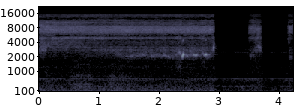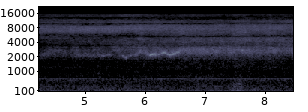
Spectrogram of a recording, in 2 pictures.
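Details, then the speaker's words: Pen blank sanded on the lathe during finishing; steady high hiss of paper on the spinning blank, briefly lifted off twice, an even grinding sound that tells when sanding is enough, no chatter. "all I have to do is is watch it and your ear will tell you when you've when you sanded enough you can hear the grinding"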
